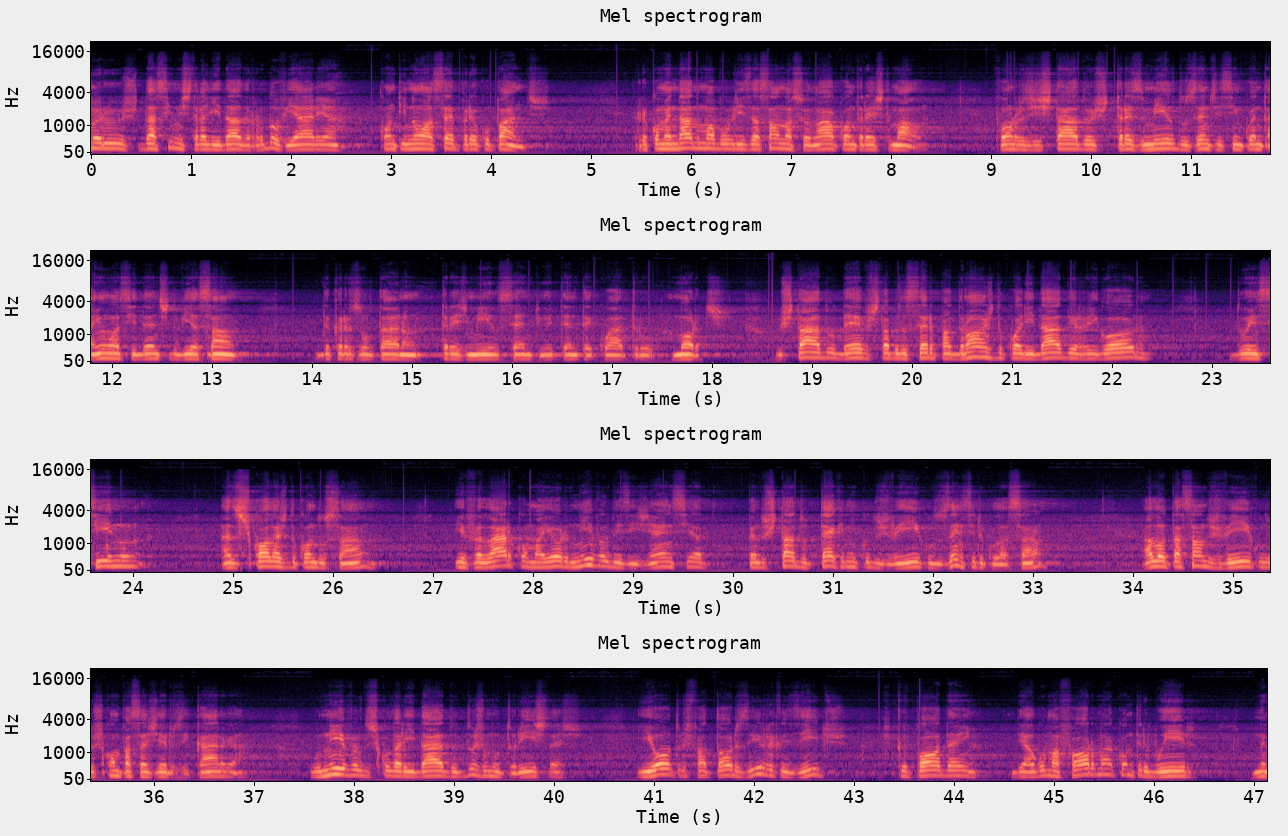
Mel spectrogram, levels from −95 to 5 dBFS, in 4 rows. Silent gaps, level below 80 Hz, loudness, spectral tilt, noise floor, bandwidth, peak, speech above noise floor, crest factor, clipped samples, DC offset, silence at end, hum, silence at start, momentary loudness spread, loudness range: none; -62 dBFS; -21 LUFS; -6 dB/octave; -46 dBFS; 11 kHz; -2 dBFS; 26 dB; 18 dB; under 0.1%; under 0.1%; 0 s; none; 0 s; 13 LU; 3 LU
